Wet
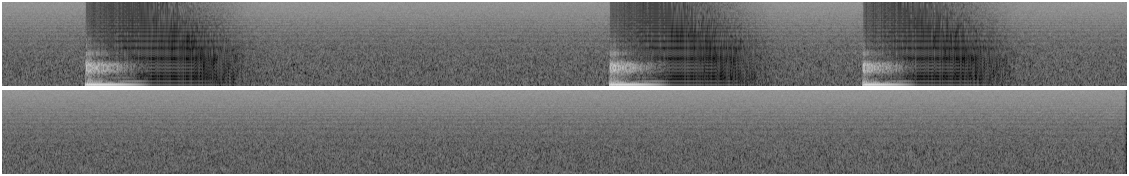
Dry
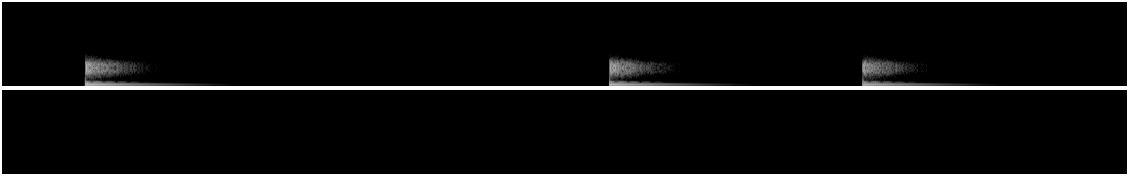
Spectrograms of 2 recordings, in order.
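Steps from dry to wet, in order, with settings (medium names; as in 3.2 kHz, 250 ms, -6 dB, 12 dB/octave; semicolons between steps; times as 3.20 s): zero-crossing glitches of -16 dBFS; comb 1.1 ms, depth 31%; waveshaping leveller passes 5; upward compressor, threshold -14 dBFS; trim -4.5 dB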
